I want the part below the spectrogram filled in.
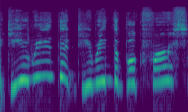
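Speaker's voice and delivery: put-on high voice of a naive asker; mock questioner. Narrator mimicking people who ask about pre-reading, mock high voice.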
